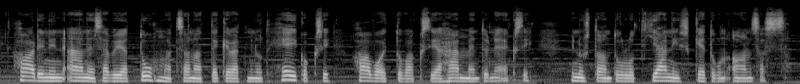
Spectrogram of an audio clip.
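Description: A woman's voice: deep voice, creaky, a little mellow. A woman guest on a podcast, talking in a thoughtful way and searching for words as she reads aloud and reflects. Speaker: guest journalist. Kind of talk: casual podcast chat and reading aloud.

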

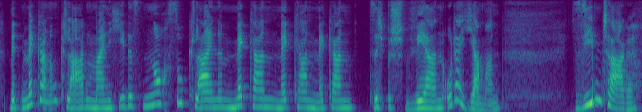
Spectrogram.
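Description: A woman hosts a solo motivational podcast for business owners, earnest and emphatic. She leans on key words and repeats them to drive a point home. Her pitch sits in the middle for a woman. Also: a bit bright. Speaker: podcast host and business coach.

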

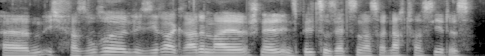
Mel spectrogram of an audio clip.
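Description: Creaky-voiced, hesitant man in role-play. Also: medium pitch, fairly even intonation, normal speed, darkish tone, no echo. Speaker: tabletop game player. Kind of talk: casual, improvised role-play talk.

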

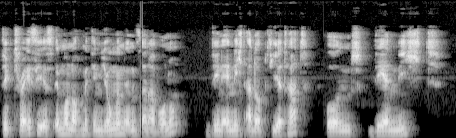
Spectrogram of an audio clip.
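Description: Husky man dryly retelling a film plot. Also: lowish voice, moderate pace, darkish tone, lo-fi sound. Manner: retells the plot at length, dry asides. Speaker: podcast co-host recapping a film. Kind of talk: casual chat.

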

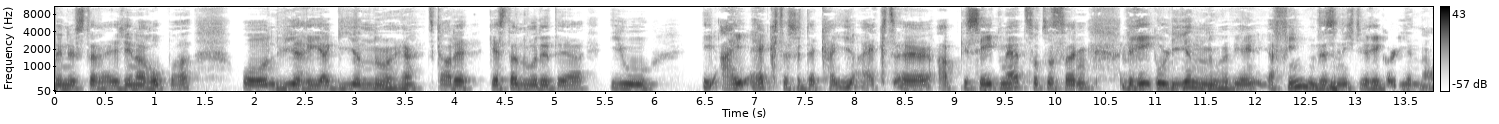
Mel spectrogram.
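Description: Middle-aged Austrian man with a Viennese accent, husky tone; calm, explanatory podcast guest. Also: fairly high pitch. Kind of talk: conversational interview.

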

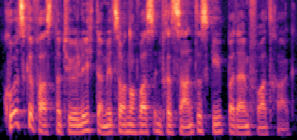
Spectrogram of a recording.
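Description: Man, interview host, low voice, curious questions, casual. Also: fairly quick, mellow, husky. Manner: friendly, curious questioning with fillers.

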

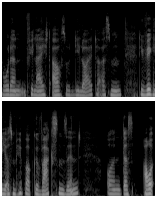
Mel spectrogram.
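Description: A middle-aged woman from northern Germany, talking as an interview guest in a thoughtful way, pausing often with fillers. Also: lowish voice, darkish tone, no room sound. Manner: thoughtful, with many hesitations and fillers. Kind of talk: reflective conversation.

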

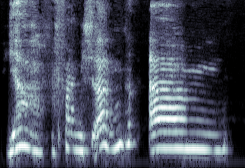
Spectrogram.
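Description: A woman's voice: high-pitched, fairly even intonation, takes it slowly, slightly rough. A woman in her forties from London with an English accent, talking in German as an interview guest, giggly and hesitant with many fillers. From London, England. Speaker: guest, translator. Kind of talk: casual interview chat.

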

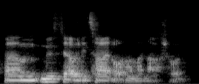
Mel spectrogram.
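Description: A man's voice: low voice, fast talker, vocal fry, a little mellow. A middle-aged man from Germany, a guest in a casual interview, speaking hesitantly with many fillers.

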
